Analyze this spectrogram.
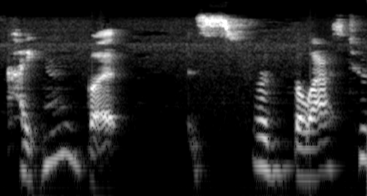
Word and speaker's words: chitin: keratin keratin or chin it's actually not actually pronounced chitten it's pronounced chitin but for the last two years while i've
